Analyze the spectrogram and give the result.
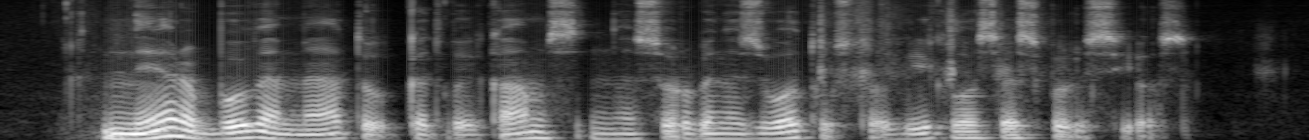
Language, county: Lithuanian, Šiauliai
